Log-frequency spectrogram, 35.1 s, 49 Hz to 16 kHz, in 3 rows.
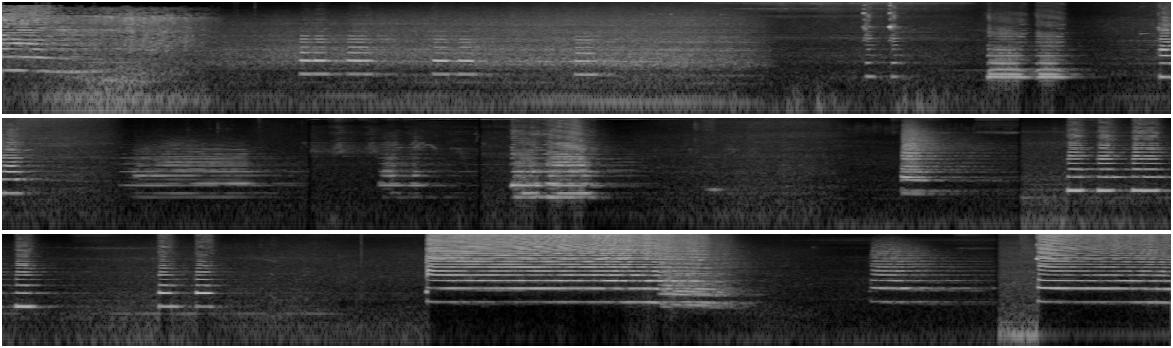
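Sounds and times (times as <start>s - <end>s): train horn chord blasts: 0.0s - 0.8s, 2.8s - 7.4s, 9.8s - 11.0s, 11.6s - 12.2s, 12.8s - 14.8s, 15.4s - 18.2s, 20.7s - 21.6s, 22.3s - 24.1s, 27.6s - 31.0s, 32.1s - 35.0s.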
